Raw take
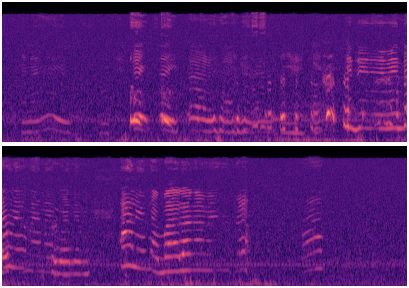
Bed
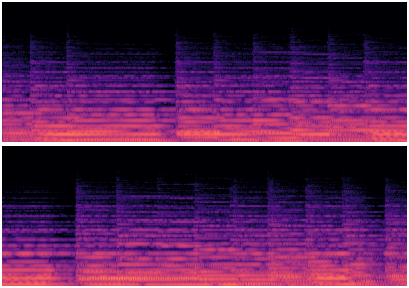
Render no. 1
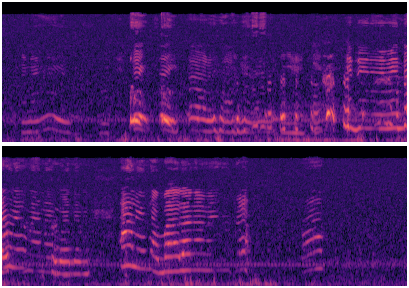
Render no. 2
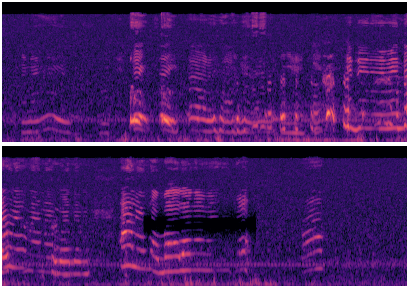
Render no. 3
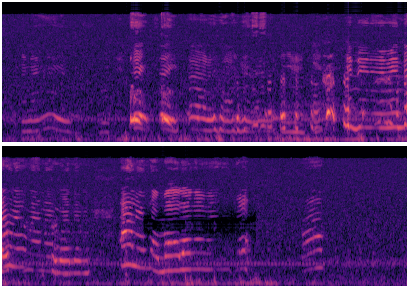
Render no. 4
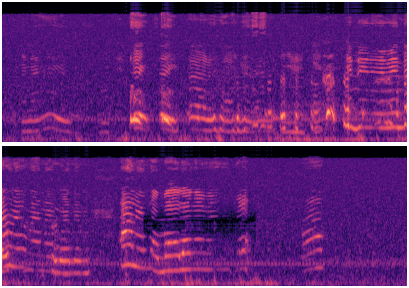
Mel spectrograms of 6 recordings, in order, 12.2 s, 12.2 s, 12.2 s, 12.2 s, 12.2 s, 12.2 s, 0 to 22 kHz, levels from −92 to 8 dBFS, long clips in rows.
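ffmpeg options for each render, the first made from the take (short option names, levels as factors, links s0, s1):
-af "afftdn=nr=8:nf=-47"
-filter_complex "[0:a]asettb=1/sr,asplit=3[s0][s1][s2];[s0]atrim=end=8.194[s3];[s1]atrim=start=8.19:end=9.89,asetpts=PTS-STARTPTS,afade=t=in:d=0.004:c=qsin,afade=t=out:st=1.696:d=0.004:c=qsin,asuperstop=centerf=2200:order=4:qfactor=0.99[s4];[s2]atrim=start=9.886[s5];[s3][s4]acrossfade=d=0.004:c1=hsin:c2=qsin[s6];[s6][s5]acrossfade=d=0.004:c1=qsin:c2=hsin"
-filter_complex "[0:a]afreqshift=24,acrossover=split=300[s0][s1];[s0]acrusher=samples=21:mix=1:aa=0.000001[s2];[s2][s1]amix=inputs=2:normalize=0"
-af "volume=2.51"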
